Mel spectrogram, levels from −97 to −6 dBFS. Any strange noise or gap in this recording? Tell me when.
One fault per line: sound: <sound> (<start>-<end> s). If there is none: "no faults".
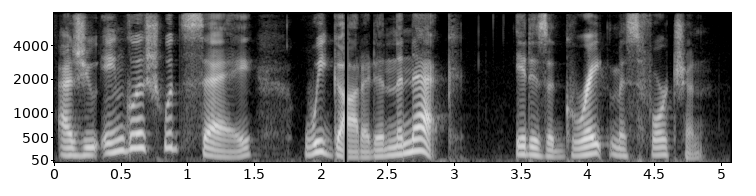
sound: dropout (2.2-2.2 s)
